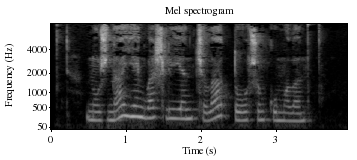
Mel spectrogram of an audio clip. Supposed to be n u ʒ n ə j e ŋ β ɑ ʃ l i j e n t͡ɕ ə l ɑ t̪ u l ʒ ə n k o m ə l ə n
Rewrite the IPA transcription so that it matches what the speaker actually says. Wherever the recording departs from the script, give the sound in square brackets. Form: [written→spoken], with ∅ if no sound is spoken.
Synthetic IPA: n u ʒ n [ə→ɑ] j e ŋ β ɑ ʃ l i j e n t͡ɕ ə l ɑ t̪ [u→o] l [ʒ→ʃ] ə [n→m] k [o→u] m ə l ə n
